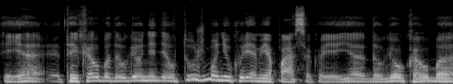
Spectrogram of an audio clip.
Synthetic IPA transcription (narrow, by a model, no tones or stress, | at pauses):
jiɛt̪ɐɪkɐlˠbɐd̪ɐʊɡʲɛʊnʲɛd̪ʲeːlˠt̪uːʒmoːnʲuːkʊɾʲiɛmjiɛpɑːsɐkoːjɛ̰jiɛd̪ɐʊɡʲɛʊkɐlˠbɐ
